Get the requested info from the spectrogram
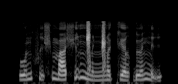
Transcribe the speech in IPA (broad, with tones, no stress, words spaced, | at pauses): u˩˥nfḭ˧ʃma˩˥ʃḭ˥ ŋ͡ǁe˩ŋ͡ǁø˩˥kʲa˩lɠø˩˥ nḭ˩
